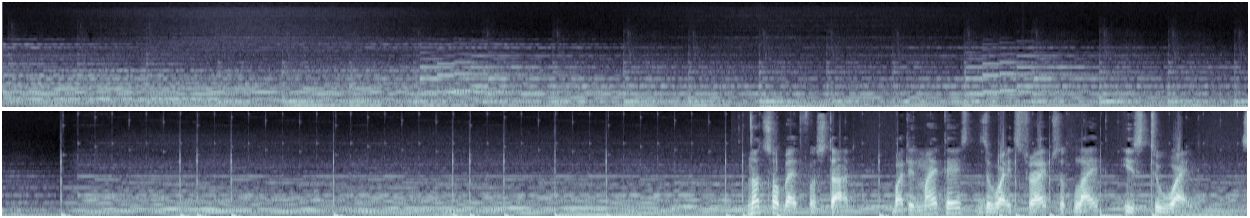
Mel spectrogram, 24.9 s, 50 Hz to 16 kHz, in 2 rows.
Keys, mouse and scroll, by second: 1.2 click, 2.3 click, 5.9 middle click, 8.2 KP_0.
